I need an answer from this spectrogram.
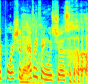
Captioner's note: laughs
